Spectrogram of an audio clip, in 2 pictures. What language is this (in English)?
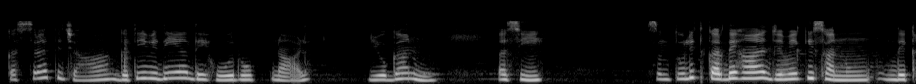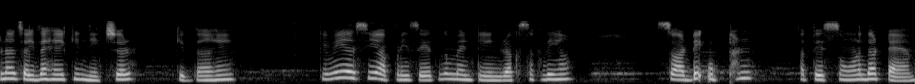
Punjabi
